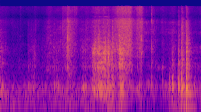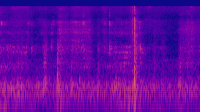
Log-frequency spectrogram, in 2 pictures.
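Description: Close-up chewing of a mouthful of crispy fried chicken sandwich. Two louder crunchy stretches come in the first four seconds, then quieter chewing with a few faint clicks.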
